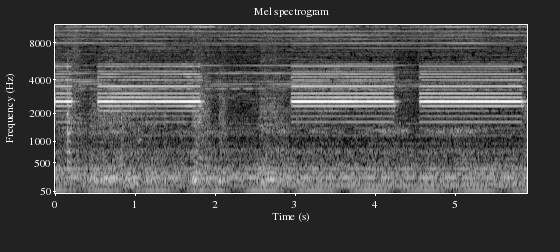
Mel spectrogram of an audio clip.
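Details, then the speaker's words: Old PC with an IDE hard drive jumpered as master, at power-on. A steady high beep drones for over a second, pauses and repeats, with nothing on screen. Continuous beep at power-on; cause unclear, owner suspects the drive jumper. "Why are you beeping? There's nothing on the screen, oh no!"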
